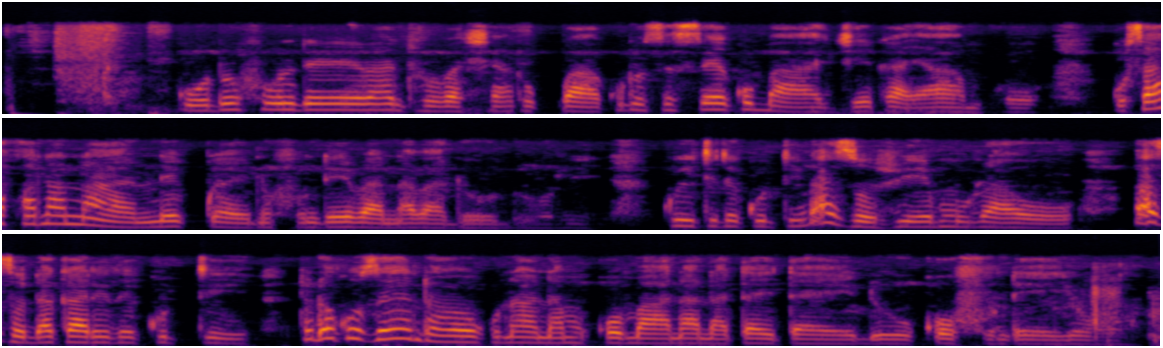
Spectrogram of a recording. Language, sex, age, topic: Ndau, female, 50+, education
